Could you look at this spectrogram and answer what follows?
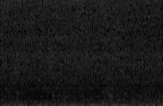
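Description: Tap water runs steadily into a small container being filled toward a quart, a soft continuous hiss and splash heard up close at low level without talk.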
